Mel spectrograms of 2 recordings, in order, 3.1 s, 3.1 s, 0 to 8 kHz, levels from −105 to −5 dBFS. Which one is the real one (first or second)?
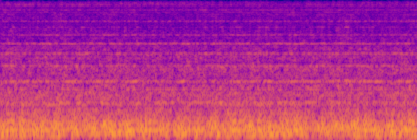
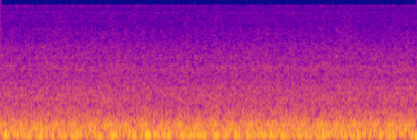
second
